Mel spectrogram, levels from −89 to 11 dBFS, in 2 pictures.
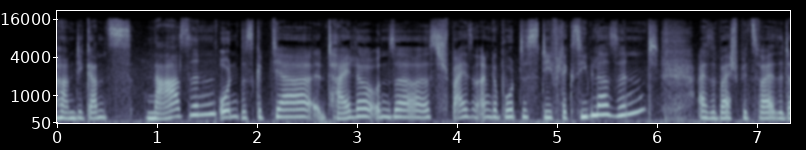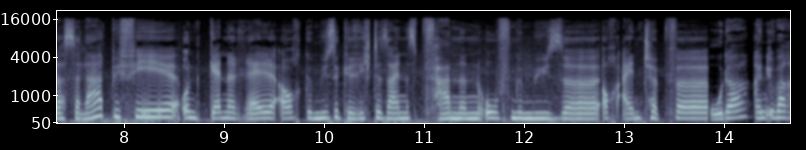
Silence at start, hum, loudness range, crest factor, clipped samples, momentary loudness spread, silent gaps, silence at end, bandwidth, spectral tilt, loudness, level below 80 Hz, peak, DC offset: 0 s; none; 1 LU; 14 dB; under 0.1%; 5 LU; none; 0 s; 17 kHz; -5 dB/octave; -18 LUFS; -48 dBFS; -4 dBFS; under 0.1%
